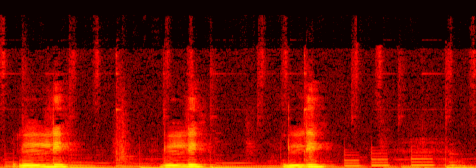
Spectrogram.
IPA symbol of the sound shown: л'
